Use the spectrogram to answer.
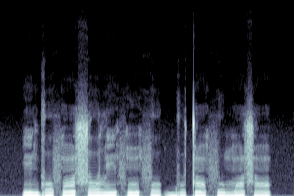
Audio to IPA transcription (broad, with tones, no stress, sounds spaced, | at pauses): ĩ˨ ɡ o˧ f ɔ̃˦ s o˦˨ l ĩ˧ f ũ˧ f o˨ ɡ͡b u˨˦ t ɔ̃˦˨ f u˧ m ɔ̃˨ s ɔ̃˧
